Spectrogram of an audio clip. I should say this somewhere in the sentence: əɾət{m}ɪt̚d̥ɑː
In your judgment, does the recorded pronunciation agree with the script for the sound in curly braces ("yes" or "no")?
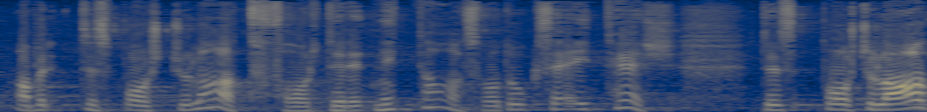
no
